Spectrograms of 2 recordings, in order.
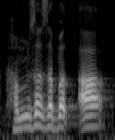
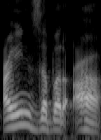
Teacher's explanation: حمزہ کا جو مخرج ہے وہ حلق کا نچلا حصہ ہے، عین کا مخرج حلق کا درمیانی حصہ۔ یہ ہوا مخرج کا ڈیفرنس جو کہ بڑا ڈیفرنس ہے، اور اس کے علاوہ صفاتی ڈیفرنس یہ ہے کہ عین کو ہمیشہ گاڑے طریقے سے ادا کیا جائے گا۔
